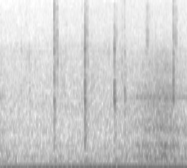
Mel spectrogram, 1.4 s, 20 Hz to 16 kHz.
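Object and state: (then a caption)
Plastic pipe full of water. A 1-inch ram pump's delivery pipe, running uphill along a ditch from the creek to a storage tank, is tapped several times, giving short, dull taps over a steady low hum. The muted taps indicate the pipe is full of water.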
